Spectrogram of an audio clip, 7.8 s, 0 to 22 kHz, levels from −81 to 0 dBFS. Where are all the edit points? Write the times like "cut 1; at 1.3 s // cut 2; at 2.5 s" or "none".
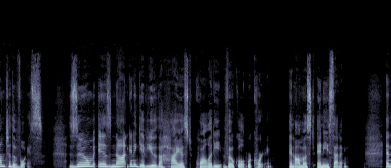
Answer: none

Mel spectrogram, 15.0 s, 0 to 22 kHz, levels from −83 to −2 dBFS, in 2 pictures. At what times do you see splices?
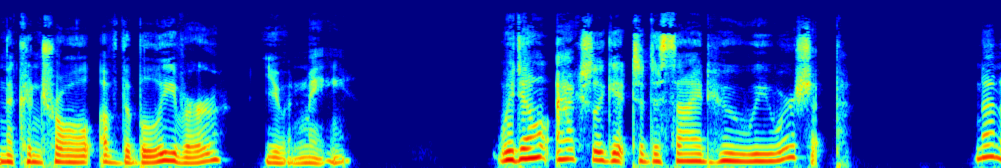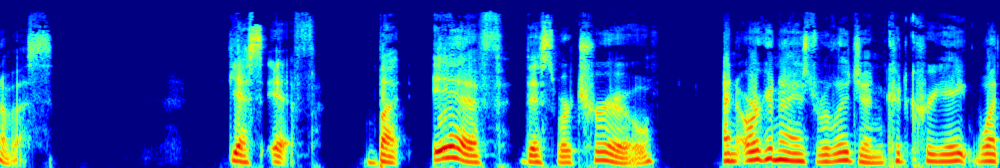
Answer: none

